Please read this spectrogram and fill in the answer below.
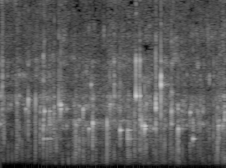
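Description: Fast, continuous clatter of many small hard clicks: a chain of dominoes toppling one after another.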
